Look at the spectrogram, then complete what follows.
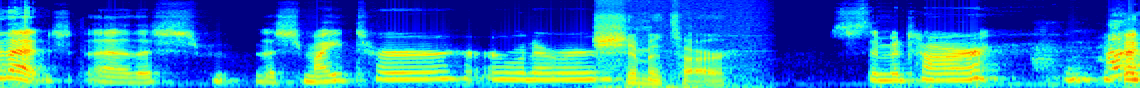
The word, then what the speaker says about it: scimitar: I said scimitar in the Narnia books. And I always thought it was Shimtar.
